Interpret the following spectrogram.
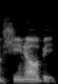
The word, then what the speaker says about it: Shinobi: we think that the proper the proper um pronunciation was the first one um Shinobi but yeah so and think effectively what they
